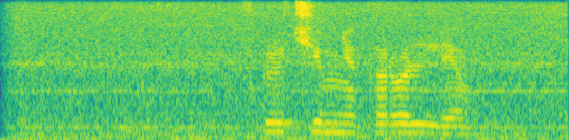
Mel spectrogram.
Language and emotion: Russian, neutral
